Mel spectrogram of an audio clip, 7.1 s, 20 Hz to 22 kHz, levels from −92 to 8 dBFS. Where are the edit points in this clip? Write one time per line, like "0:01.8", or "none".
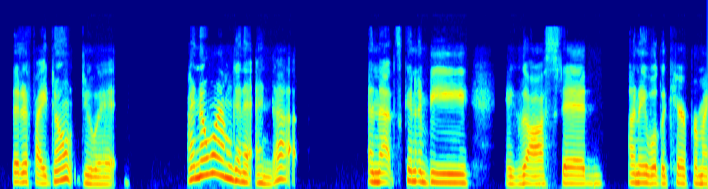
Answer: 0:06.1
